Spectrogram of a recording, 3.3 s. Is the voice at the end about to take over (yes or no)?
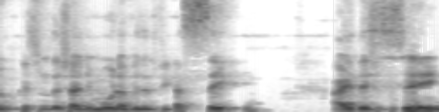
yes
